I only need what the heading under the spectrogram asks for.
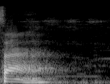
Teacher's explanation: Ujung lidah menyentuh gigi seri atas.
